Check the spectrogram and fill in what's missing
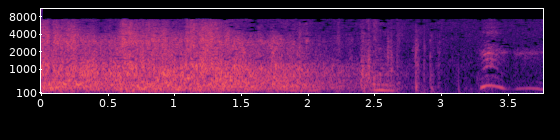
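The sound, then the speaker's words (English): A single loud revolver shot, a sound effect made for a show, bursts out and rumbles away in a long, fading roar, followed by a few short shouted voices. “So we had on a Mackenzie machine, I think the boys called it in those days, we had Matt's gun, and we always used a 45 for Matt, and for the other heavies there would be a 38 or a 32.”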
